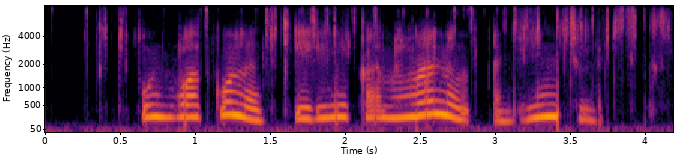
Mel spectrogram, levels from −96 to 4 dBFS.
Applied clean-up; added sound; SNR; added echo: neural diffusion model UNIVERSE++.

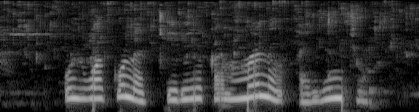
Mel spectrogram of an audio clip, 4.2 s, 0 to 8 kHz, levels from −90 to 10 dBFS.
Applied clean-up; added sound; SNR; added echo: classical method log-MMSE.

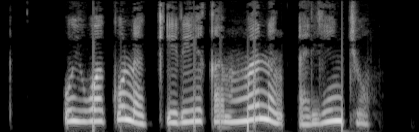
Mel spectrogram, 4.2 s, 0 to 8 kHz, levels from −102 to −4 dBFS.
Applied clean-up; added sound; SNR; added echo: none; none; none; none.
